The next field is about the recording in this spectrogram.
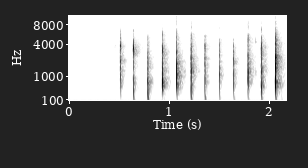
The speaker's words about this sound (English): Well done. He's clapping.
